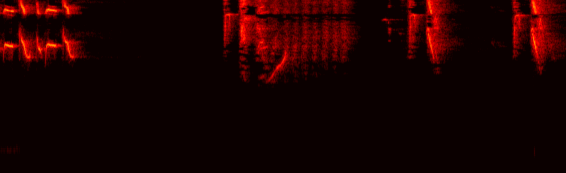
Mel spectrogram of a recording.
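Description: A tit gives bursts of thin, very high chirps in quick doubled notes, then scratchier twittering phrases after a short pause. No other sounds are heard.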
